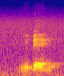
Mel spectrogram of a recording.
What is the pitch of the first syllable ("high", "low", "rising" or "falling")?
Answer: rising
